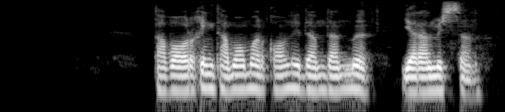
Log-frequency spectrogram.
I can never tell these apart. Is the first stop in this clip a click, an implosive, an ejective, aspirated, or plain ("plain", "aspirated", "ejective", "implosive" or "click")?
aspirated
